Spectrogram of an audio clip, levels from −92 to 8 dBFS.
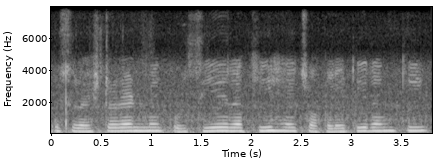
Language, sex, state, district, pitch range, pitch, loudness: Hindi, female, Maharashtra, Mumbai Suburban, 190-215 Hz, 210 Hz, -14 LUFS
